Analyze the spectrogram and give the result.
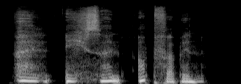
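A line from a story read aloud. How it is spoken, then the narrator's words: Sighing reply. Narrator (German): versetzte Milady mit Seufzen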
